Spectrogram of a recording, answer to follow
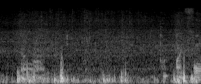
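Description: A person's voice speaking in short bursts, words indistinct.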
